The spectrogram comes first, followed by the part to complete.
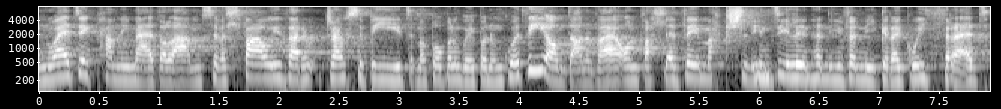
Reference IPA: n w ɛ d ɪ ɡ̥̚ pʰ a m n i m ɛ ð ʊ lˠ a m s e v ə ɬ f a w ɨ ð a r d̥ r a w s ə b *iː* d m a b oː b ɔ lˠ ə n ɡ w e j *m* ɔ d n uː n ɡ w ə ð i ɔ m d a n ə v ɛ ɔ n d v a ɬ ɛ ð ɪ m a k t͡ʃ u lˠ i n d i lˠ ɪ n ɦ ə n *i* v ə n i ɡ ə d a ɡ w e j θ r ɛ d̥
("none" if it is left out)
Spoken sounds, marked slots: iː, b, i

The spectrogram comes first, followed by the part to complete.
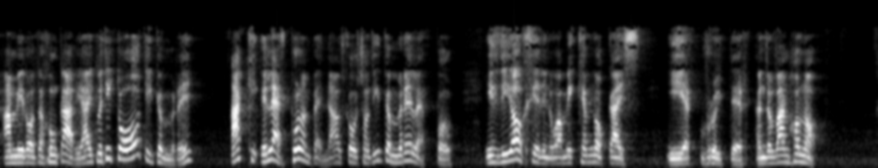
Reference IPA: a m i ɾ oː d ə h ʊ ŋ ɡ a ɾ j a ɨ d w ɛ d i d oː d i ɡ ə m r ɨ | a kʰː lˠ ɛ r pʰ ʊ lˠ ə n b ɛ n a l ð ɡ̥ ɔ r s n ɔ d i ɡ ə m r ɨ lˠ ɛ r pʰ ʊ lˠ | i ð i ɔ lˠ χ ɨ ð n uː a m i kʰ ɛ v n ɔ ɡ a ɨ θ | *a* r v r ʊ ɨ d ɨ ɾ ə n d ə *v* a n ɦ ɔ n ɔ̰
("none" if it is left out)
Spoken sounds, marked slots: i, v

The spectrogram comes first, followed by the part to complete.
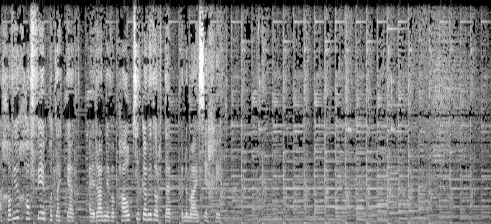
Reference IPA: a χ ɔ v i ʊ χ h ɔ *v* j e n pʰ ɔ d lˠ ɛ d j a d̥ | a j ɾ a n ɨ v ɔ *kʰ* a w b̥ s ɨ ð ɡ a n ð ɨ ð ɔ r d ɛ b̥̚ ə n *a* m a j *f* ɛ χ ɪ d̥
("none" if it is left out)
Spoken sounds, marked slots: f, pʰ, ə, s

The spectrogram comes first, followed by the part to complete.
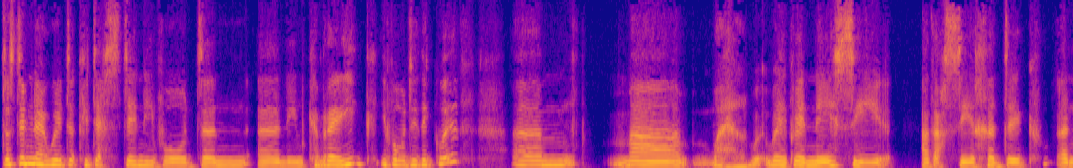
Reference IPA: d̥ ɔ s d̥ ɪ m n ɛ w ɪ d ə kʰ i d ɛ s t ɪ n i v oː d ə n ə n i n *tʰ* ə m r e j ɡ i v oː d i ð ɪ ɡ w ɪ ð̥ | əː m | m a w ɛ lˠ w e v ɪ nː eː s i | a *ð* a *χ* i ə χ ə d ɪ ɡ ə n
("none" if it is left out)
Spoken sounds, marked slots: kʰ, ð, s

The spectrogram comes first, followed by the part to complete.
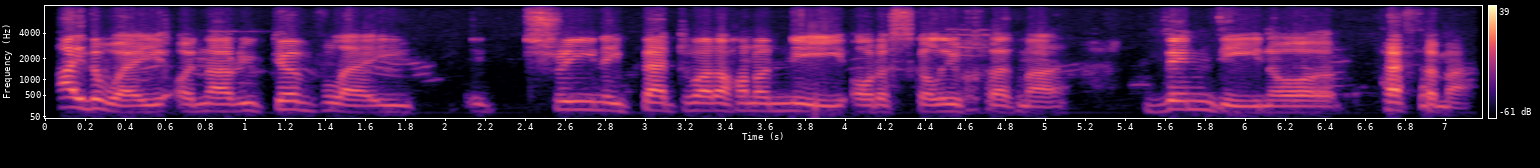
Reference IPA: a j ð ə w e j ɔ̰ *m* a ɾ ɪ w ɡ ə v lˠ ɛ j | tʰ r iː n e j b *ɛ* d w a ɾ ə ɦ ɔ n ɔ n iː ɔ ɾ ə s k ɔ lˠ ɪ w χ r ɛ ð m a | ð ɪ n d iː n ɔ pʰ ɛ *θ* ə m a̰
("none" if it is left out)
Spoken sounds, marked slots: n, ɛ, θ

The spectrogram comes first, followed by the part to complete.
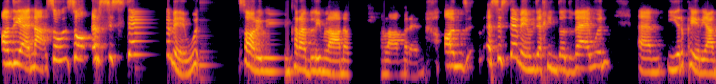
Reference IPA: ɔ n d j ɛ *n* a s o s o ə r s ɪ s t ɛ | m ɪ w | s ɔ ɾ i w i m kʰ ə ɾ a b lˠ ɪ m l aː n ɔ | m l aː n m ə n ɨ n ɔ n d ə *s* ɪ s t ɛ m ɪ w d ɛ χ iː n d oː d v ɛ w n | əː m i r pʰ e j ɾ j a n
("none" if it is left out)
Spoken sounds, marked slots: n, s

